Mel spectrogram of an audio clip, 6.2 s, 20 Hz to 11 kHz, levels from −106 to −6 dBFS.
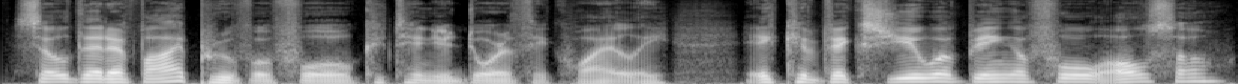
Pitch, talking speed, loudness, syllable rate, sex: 105 Hz, 175 wpm, -20 LUFS, 4.6 syllables/s, male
